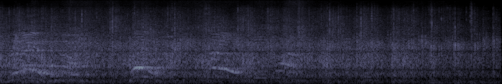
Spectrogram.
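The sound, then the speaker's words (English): An audience in Wasilla claps their hands in a dense, steady roar of applause lasting several seconds, with scattered voices and cheers rising through the clapping. “Let him hear your hand clap out of Wasilla that you're not here by force.”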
